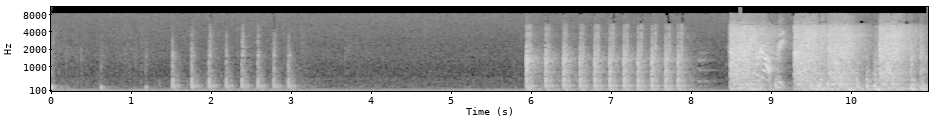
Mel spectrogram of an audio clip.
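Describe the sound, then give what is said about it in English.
Two quick volleys of sharp, rapid-fire gunshots crack out, fired through a door, each a string of about ten hard bangs, followed by a loud, sustained burst of noise. “Right through the door. Yeah, he's got two left.”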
